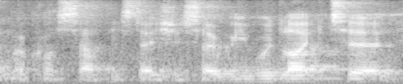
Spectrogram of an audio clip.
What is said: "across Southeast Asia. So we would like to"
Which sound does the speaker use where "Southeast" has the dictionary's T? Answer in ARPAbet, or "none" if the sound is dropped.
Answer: T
